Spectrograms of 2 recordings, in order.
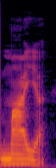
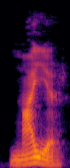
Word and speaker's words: Maier: É o que eu digo, senhor Maia. Maier, corrigiu o alemão, apoiando com força na última sílaba.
